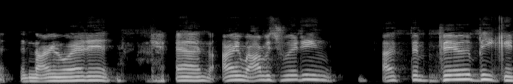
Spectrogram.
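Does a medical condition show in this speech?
Yes: brain stem tumor; childhood onset.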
